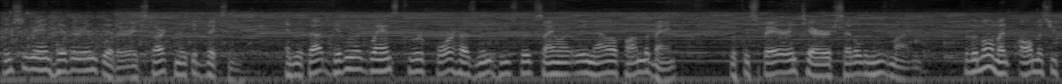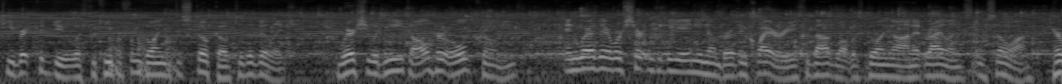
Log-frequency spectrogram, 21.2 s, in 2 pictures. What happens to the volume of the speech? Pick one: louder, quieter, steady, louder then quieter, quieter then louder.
steady.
